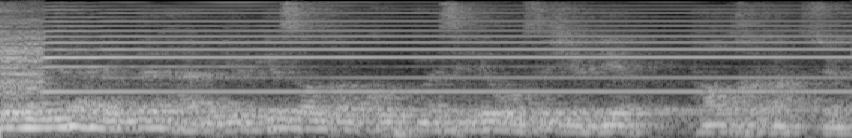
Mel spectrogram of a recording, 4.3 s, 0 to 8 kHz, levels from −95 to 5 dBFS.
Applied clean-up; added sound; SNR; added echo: none; Bowed string instrument; 2 dB; reverberation time 1.2 s.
